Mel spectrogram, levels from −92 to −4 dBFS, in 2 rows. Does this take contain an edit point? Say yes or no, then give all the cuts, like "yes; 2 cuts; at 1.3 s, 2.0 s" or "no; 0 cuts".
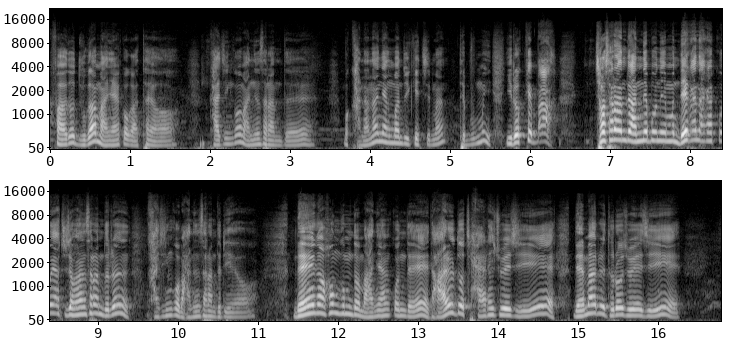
no; 0 cuts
